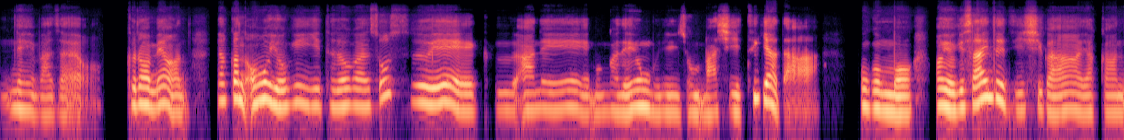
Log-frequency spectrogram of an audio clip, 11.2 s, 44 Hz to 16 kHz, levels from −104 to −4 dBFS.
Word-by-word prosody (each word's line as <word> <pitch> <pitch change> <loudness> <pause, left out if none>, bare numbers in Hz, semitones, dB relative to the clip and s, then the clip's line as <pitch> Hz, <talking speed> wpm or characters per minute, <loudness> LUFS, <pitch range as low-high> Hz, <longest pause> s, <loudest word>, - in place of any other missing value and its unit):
네 170 - -6
맞아요. 135 +7 -11 0.2
그러면 195 -6 +1 0.3
약간 235 0 +3
'어 235 +5 +5
여기 195 +2 +1
이 190 - -3
들어간 185 0 -2
소스에 220 - +1
그 160 0 -13
안에 165 0 -5
뭔가 150 +2 -10
내용물이 150 -2 -1
좀 145 0 -6
맛이 145 +2 -3
특이하다.' 245 -4 +1 0.4
혹은 175 -3 +1
뭐 140 -2 +4 0.2
'어 190 0 +5
여기 170 0 +5
사이드 235 +4 +5
디시가 160 -2 -3
약간 145 0 -6
170 Hz, 260 characters per minute, -21 LUFS, 150-200 Hz, 0.4 s, 어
